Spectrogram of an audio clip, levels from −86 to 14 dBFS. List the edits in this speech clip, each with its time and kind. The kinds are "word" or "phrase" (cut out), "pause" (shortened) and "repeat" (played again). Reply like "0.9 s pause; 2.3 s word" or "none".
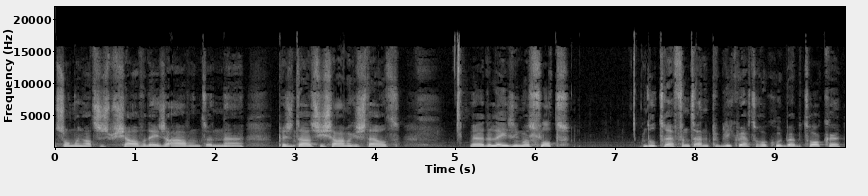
none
